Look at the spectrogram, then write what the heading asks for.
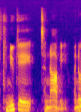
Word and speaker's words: Tanabe: a programmer named um i think it's kanuke tanabe i know tanabe is how you pronounce the gentleman's last name tanuke kanabi and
